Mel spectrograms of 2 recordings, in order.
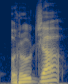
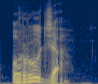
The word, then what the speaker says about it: ruja: Alors le R, vous le prononcez comme vous le pouvez. En général, on le roulera, c'est-à-dire légèrement ou de manière plus prononcée. Du genre ruja ou ruja. Mais si vous n'y parvenez pas, vous pouvez tout à fait le prononcer dans votre langue. Donc ici en français, ça donnera ruja.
